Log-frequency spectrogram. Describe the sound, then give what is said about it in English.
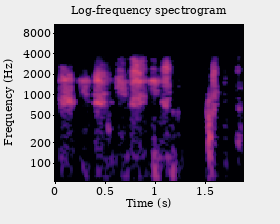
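Heavy panting from a dog: a run of rapid, breathy bursts, a brief pause, then a few more quick pants, fairly soft and steady. “And that heavy breathing is my dog. I apologize.”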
